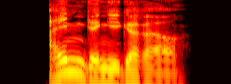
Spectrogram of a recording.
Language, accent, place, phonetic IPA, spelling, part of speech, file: German, Germany, Berlin, [ˈaɪ̯nˌɡɛŋɪɡəʁɐ], eingängigerer, adjective, De-eingängigerer.ogg
- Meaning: inflection of eingängig: 1. strong/mixed nominative masculine singular comparative degree 2. strong genitive/dative feminine singular comparative degree 3. strong genitive plural comparative degree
